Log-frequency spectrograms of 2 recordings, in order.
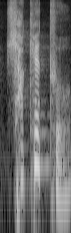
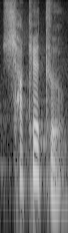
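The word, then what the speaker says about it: שקד: 뜻인가 하면 그 밖 히브리 발음이 샤 케 트 우리 한번 따라서 볼까 시 이자 샤 케 트 내가 먼저 했나 요 전 시 장 예 샤 케 트 이게 이제 살고 나무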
